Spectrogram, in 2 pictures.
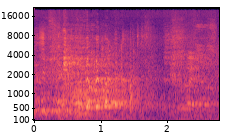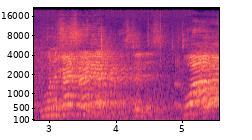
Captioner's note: crowd laughs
